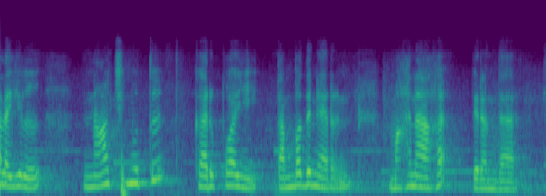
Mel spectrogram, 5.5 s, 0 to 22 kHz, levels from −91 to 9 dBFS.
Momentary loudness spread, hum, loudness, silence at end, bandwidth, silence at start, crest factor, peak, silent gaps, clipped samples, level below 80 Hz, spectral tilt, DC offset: 10 LU; none; -20 LUFS; 0 s; 7.8 kHz; 0 s; 18 dB; -2 dBFS; none; under 0.1%; -48 dBFS; -6.5 dB/octave; under 0.1%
